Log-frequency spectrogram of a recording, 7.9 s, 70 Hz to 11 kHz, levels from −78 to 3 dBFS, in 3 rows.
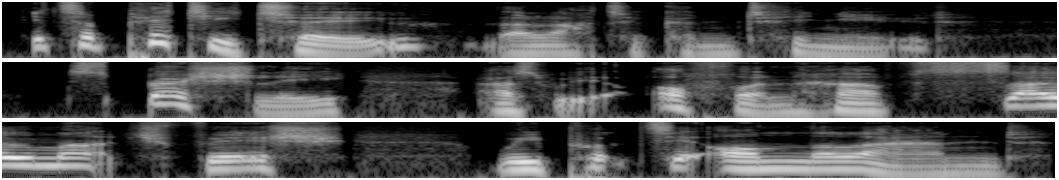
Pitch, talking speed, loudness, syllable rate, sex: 140 Hz, 160 wpm, -20 LUFS, 4.3 syllables/s, male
